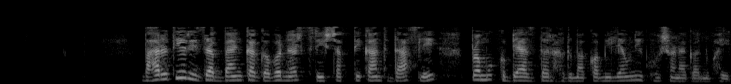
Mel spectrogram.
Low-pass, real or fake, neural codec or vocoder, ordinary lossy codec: 7.2 kHz; real; none; MP3, 24 kbps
